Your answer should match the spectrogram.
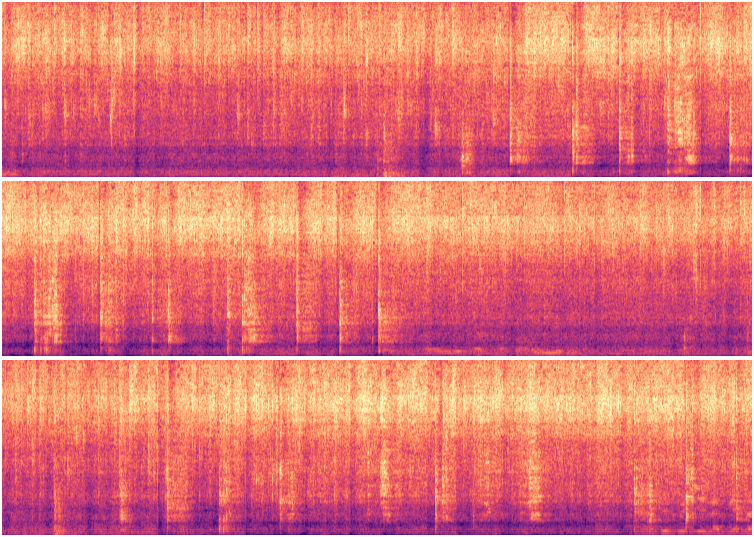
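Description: Onion sizzles in oil while a utensil stirs and scrapes the pan for pancit miki bihon, a steady close frying hiss with repeated clinks and no one speaking.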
